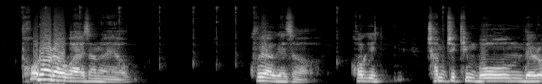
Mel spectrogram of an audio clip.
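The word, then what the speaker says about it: תורה: 주셨다고 해서 처음 쓴 거잖아 이걸 갖다가 예 토라고 하잖아요 구약에서 거기 점찍힌 모험대 발음하면 토라고 하는 거예요 토라 토라가 정말 지금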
